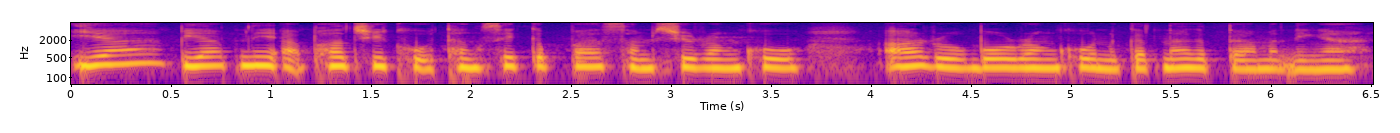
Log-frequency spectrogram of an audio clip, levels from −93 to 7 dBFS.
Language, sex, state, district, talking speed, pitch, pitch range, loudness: Garo, female, Meghalaya, West Garo Hills, 90 wpm, 225 Hz, 220-255 Hz, -12 LUFS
